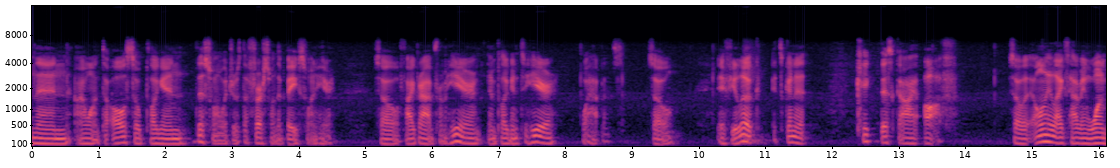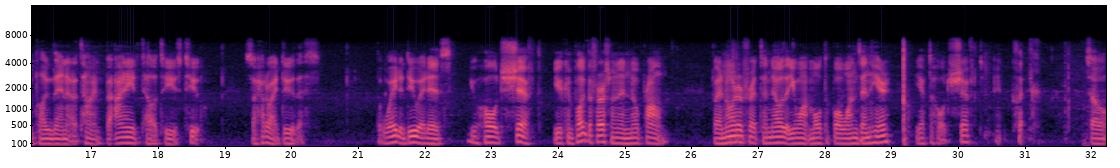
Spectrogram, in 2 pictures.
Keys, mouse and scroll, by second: 1.2-2.6 scroll down 2, 2.6-3.2 scroll up 1, 3.2 click, 5.8 click, 21.4 scroll up 1, 26.4 click.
